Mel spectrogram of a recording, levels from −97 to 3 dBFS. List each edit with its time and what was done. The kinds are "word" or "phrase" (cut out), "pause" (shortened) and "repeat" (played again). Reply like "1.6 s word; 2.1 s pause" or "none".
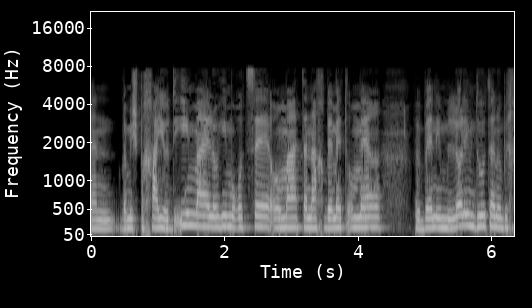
none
